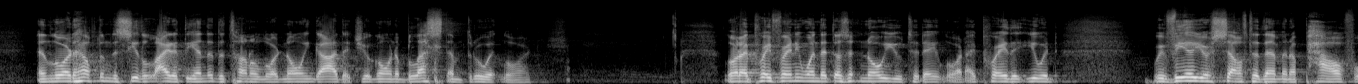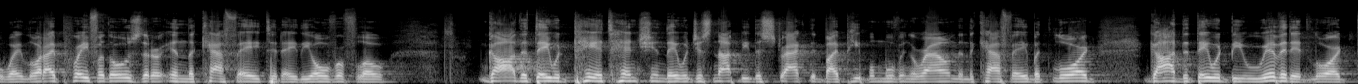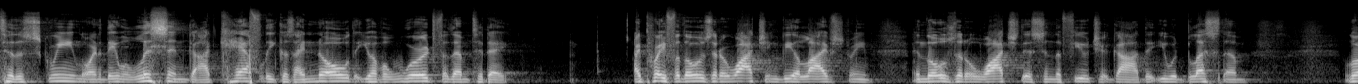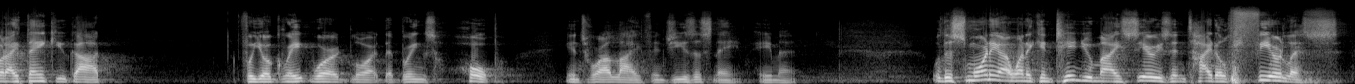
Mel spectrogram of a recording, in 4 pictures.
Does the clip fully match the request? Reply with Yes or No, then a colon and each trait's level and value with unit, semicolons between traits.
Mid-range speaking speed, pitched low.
Yes: average, 185 wpm; low, 130 Hz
